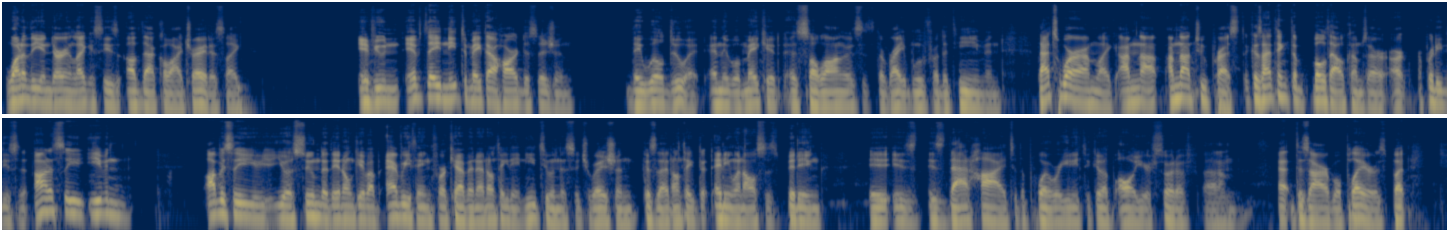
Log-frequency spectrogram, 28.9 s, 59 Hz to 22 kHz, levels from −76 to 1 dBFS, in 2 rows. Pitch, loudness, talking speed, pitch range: 100 Hz, -27 LUFS, 240 wpm, 95-115 Hz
